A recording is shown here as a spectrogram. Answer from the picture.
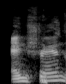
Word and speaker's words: Engstrand: I really like your offensive coordinator, that hiring there, Tanner Engstrand.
